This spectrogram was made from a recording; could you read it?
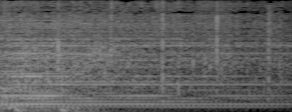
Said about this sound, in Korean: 힘과 능력 되신 하나님 앞에 영광의 박수 크게 올려드립시다. 할렐루야.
